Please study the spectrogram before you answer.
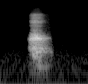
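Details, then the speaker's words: Voice imitation of a systolic crescendo-decrescendo murmur at the left sternal border, heard with the diaphragm, a breathy whoosh that swells and fades; labelled hypertrophic obstructive cardiomyopathy, though the case is said to sound like aortic stenosis. "instead number three you hear a systolic crescendo decrescendo murmur at the left sternal border"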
